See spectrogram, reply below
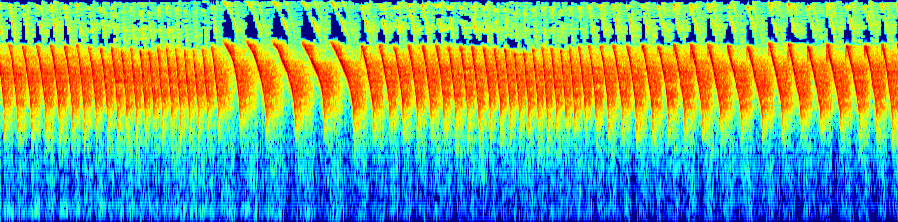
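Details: Long unbroken Belgian canary song: high trills of sliding notes that speed up, slow briefly, then race on again.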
